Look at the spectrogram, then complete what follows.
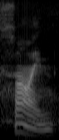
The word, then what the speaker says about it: sign: How many people read the word sign as it is written, S-I-G-N, and don't even consider, well, why don't we say that letter G, like a hard G?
